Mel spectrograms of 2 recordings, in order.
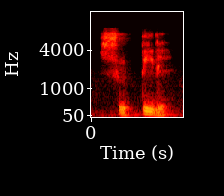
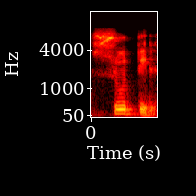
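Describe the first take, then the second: First: The stress is on the last syllable. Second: The stress is on the first syllable. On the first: The speaker calls it right. "sino sutil. ... Es aguda" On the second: The speaker calls it wrong. "la pronunciación correcta no es sutil"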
